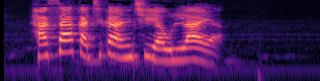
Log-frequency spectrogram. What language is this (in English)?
Swahili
